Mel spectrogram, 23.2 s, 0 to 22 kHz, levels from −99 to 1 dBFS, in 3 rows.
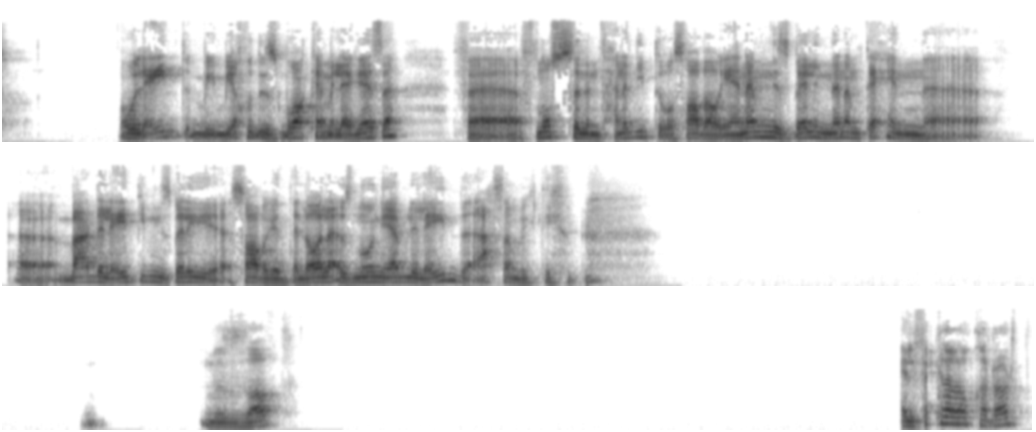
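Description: At 15.53 s there is a sudden gain jump: the speech and the background noise drop together by about 4 dB and stay lower to the end. The step is instantaneous rather than faded, which points to a likely gain setting applied without a ramp.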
